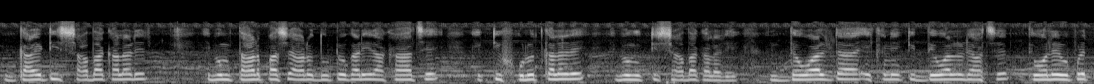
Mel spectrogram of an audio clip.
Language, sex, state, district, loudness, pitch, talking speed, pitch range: Bengali, male, West Bengal, Dakshin Dinajpur, -15 LUFS, 225 Hz, 150 wpm, 215-230 Hz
